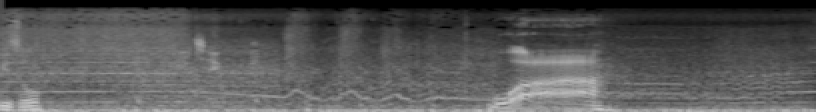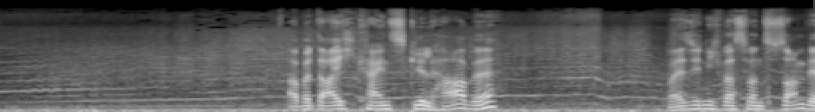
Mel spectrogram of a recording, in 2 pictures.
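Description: A racing car engine drones and revs up and down.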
